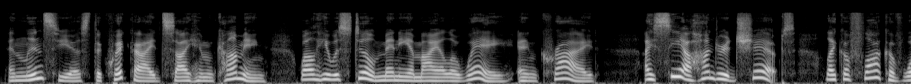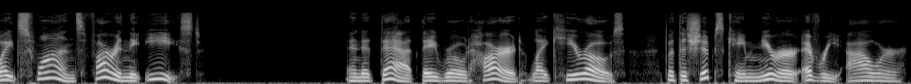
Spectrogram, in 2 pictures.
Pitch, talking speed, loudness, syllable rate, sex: 195 Hz, 160 wpm, -17 LUFS, 4.0 syllables/s, female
